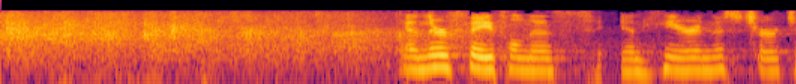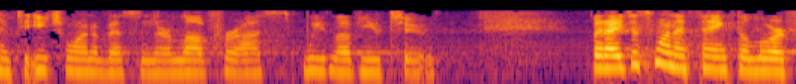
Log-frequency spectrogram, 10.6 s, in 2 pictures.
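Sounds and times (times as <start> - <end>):
audience applause: 0.0 - 3.0
speech: 2.6 - 10.6.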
